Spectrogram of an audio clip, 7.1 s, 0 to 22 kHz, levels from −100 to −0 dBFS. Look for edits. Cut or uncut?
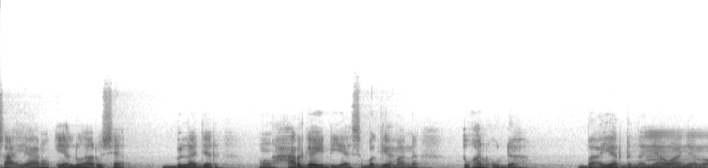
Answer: uncut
